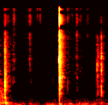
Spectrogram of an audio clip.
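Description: Hands handling cardstock pieces on a cutting mat: faint paper handling and a single sharp tap about a second in.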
